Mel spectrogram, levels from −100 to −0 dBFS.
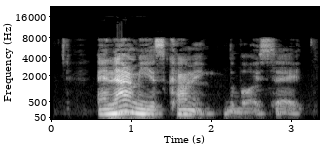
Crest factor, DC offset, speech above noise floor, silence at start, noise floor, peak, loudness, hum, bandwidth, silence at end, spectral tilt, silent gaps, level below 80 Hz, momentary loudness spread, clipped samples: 22 dB; under 0.1%; 31 dB; 0.6 s; -52 dBFS; 0 dBFS; -18 LUFS; none; 8.2 kHz; 0.25 s; -4 dB/octave; none; -54 dBFS; 25 LU; under 0.1%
